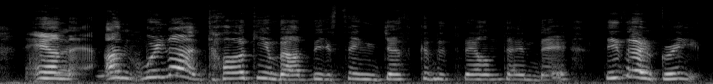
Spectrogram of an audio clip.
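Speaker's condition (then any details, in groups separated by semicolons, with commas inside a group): Cerebral palsy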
